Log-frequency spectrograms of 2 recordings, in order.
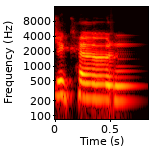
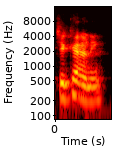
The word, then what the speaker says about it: Jaconi: My last name is Jaconi. That's how you say it, Jaconi.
